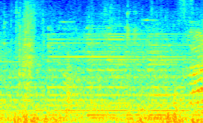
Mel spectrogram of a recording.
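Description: Two acoustic guitars strumming chords, with no singing over them.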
